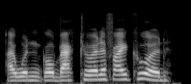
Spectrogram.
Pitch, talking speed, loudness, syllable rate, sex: 200 Hz, 280 wpm, -17 LUFS, 5.5 syllables/s, female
